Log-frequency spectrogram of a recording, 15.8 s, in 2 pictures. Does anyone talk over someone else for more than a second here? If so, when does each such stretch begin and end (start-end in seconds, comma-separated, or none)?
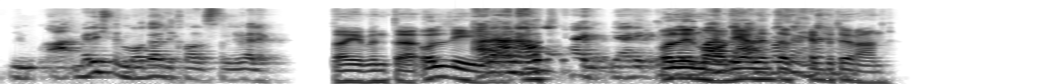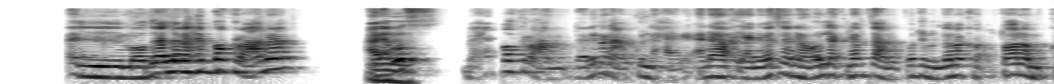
4.9-6.4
